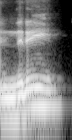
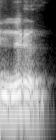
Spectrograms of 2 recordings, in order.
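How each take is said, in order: First: The syllable ends with an 'ee' vowel. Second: The syllable ends with an 'oo' vowel. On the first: This is the Bengali way of saying it. "Bengalis will say Nri" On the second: This is the speaker's own way of saying it. "I will say Nru"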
